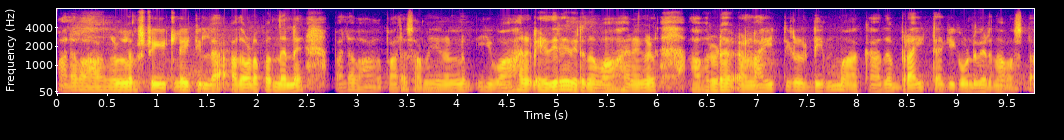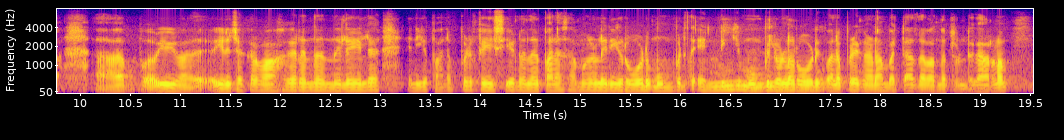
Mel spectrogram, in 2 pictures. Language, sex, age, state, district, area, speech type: Malayalam, male, 18-30, Kerala, Idukki, rural, spontaneous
